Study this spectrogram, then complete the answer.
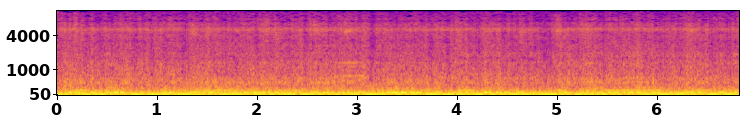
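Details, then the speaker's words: Rebuilt 360 V8, not yet warmed up: timing cut from 30° at 1,000 rpm to just under 10°, rpm lowered; loud lumpy idle with uneven thumps and exhaust bangs, suspected unburned fuel, cause unknown. "I'm going to take the RPM down and take the timing down as it's warming up a little bit back just under 10 you can still hear it banging away a little bit"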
